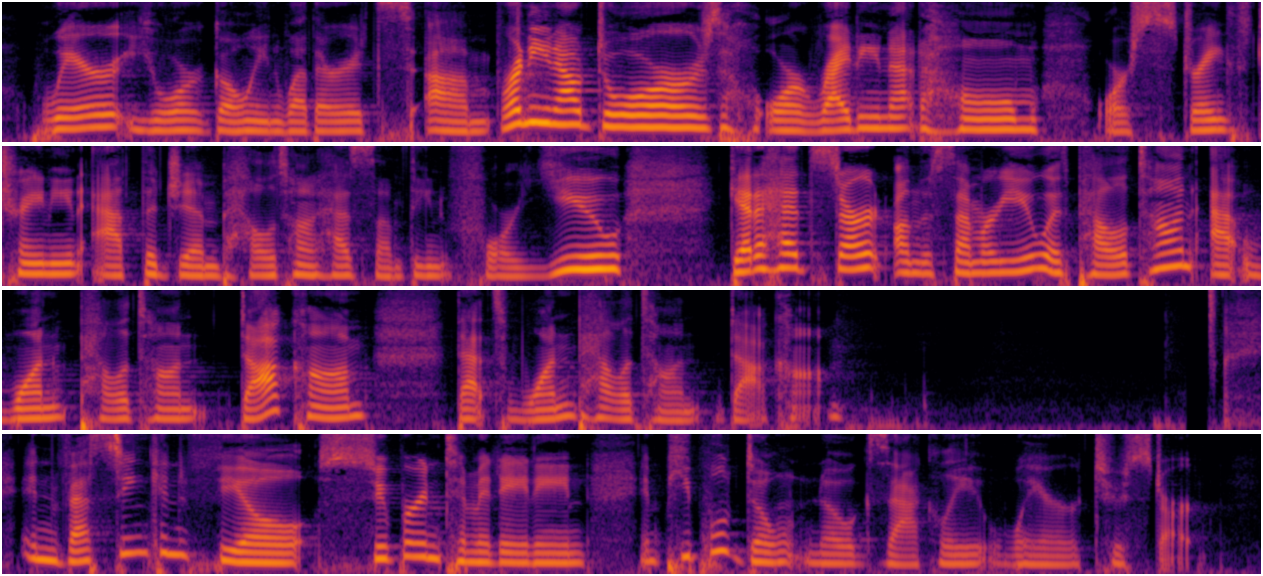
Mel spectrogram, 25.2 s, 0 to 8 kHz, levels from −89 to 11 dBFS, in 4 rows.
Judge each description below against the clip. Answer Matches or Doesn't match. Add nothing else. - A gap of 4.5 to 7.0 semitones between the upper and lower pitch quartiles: Matches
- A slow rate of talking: Matches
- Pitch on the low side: Doesn't match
